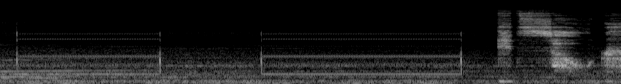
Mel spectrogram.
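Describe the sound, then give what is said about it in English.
Telephone call tones play on the line as two long, steady electronic tones with a gap between them, and then a voice begins to speak. “Dial John O. Fisher.”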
